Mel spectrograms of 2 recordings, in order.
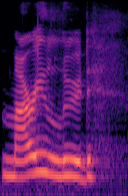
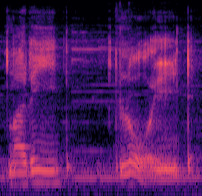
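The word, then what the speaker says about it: Mari Lwyd: In Welsh, this is said as Marie Lloyd.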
